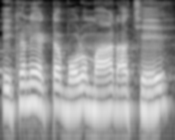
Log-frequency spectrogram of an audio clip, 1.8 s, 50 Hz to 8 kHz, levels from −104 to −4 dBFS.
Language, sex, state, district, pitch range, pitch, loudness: Bengali, male, West Bengal, Alipurduar, 145-175 Hz, 160 Hz, -14 LUFS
